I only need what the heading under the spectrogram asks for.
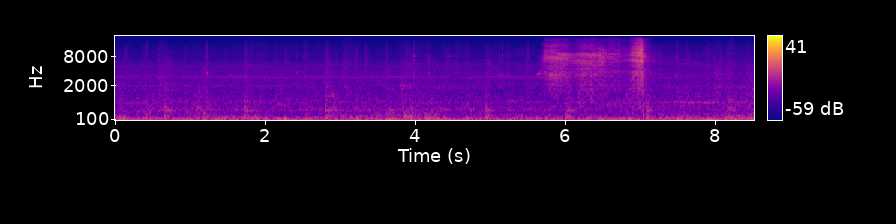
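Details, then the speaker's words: Mobile keg dispensing regulator with threaded 16-gram CO2 bulb screwed in, regulator turned off: short sharp hiss of gas escaping until the O-ring seals; normal. "hear a little bit of gas escape just while the O-ring seals."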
